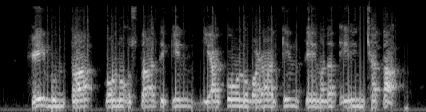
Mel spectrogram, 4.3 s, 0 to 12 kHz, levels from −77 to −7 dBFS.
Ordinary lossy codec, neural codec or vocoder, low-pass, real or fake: Opus, 16 kbps; none; 9.9 kHz; real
